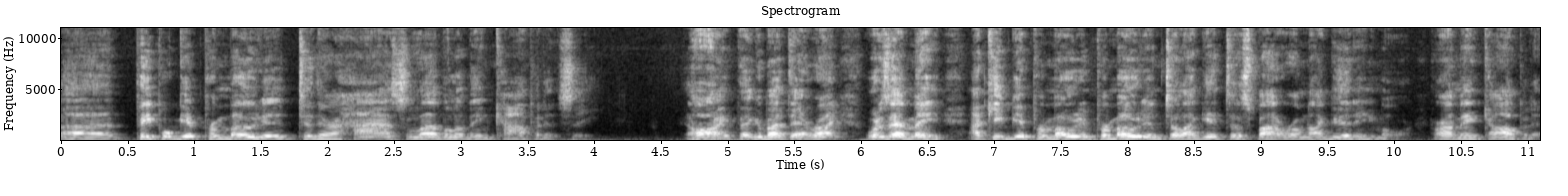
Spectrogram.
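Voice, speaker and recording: A man with a fairly high pitch and fairly even intonation, going at a very fast pace. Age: 60s. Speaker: accounting professor. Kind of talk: lecture. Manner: casual, conversational.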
